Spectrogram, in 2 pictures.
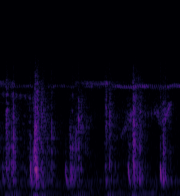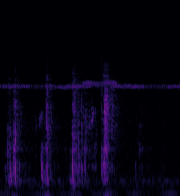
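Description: Heavy boots stomp quickly across a wooden floor.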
